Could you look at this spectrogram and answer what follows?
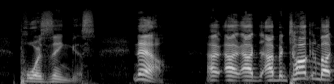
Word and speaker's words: Porzingis: The New York Knicks go out, and they draft Kristaps, I believe that's the way you pronounce the dude's name, Porzingis.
